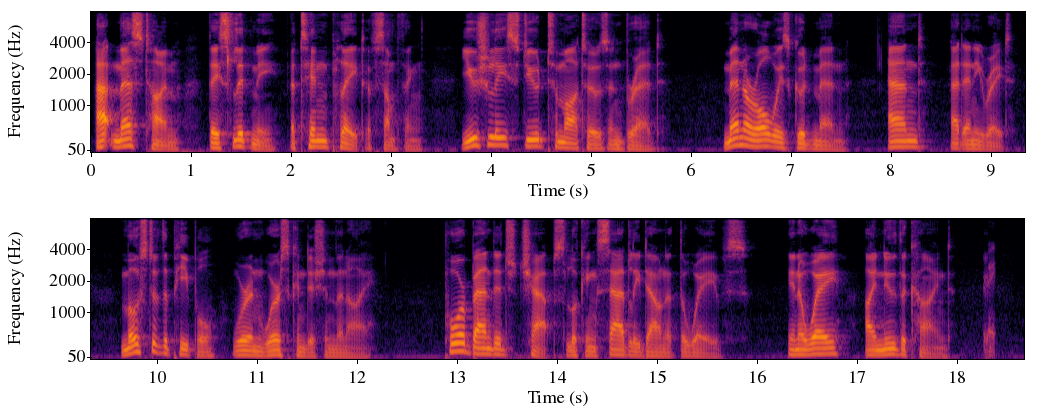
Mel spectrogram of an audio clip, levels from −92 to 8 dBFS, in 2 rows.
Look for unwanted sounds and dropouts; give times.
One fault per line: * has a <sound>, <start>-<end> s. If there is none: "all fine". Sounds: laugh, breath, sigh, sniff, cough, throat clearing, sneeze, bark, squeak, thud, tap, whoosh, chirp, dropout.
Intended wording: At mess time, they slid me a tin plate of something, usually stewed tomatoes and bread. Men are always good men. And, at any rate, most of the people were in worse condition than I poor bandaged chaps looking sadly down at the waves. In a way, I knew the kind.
* has a laugh, 18.3-18.4 s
